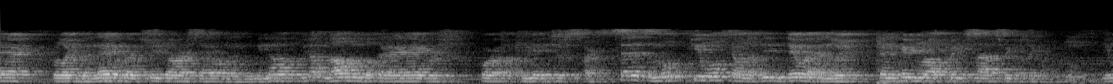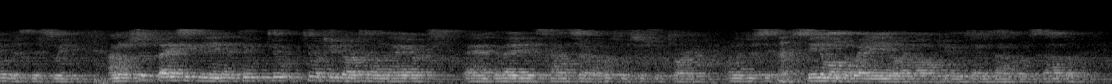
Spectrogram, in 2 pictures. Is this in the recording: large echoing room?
yes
